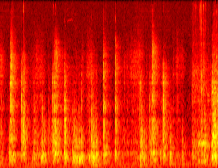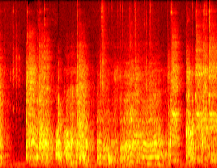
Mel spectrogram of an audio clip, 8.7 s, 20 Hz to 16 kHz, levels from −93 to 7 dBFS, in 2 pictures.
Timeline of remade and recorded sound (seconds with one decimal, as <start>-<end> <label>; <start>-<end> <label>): 0.0-0.5 remade; 0.5-2.7 recorded; 2.7-3.4 remade; 3.4-6.2 recorded; 6.2-7.0 remade; 7.0-8.7 recorded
